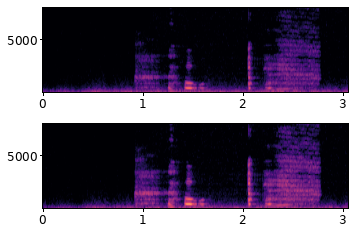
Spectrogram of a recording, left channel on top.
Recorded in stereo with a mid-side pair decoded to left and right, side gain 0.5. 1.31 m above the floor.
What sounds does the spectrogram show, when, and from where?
0.9 s laughter: 45° right; by 2.8 s 40° right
